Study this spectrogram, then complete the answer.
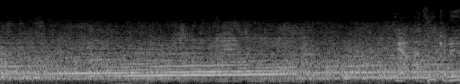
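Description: A 1973 Porsche 911 race car at a Porsche Rennsport Reunion event, its engine howling loudly and holding a rising tone as it passes close by, with people talking over it.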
